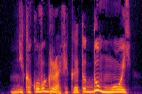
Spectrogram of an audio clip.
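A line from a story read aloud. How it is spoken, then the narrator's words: Werewolf's growl. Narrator (Russian): прорычал оборотень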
